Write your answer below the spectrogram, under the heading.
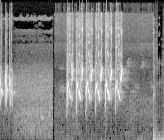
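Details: Yellow-vented bulbul (trucukan) gives a brief triple note, then a loud run of seven rapid, sharp, rising-falling notes in 'ropel' style. A heavy thud closes the passage.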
